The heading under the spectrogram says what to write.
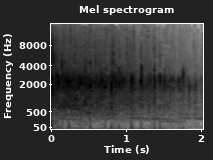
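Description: An audience applauds the Lord loudly and steadily, a dense wash of many hands clapping at once that fills the whole moment with no voices on top.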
